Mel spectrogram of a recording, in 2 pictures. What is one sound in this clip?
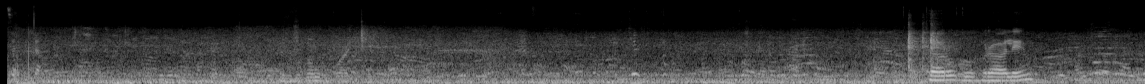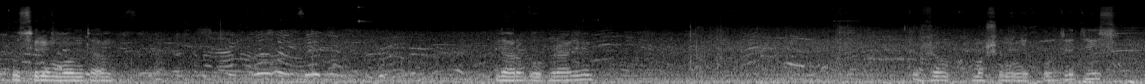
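Pedestrians' voices murmur outdoors in a busy street.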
